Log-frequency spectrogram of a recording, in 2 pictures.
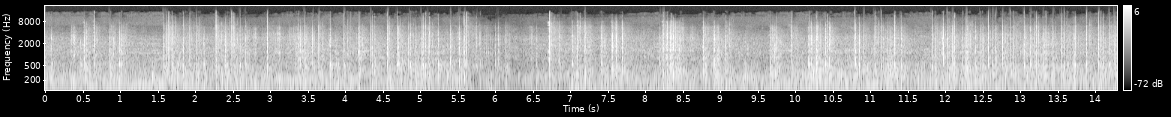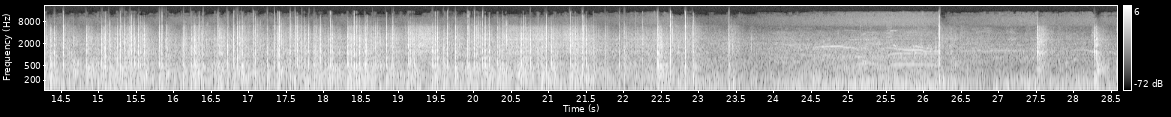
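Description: Fireworks display: a rapid, continuous barrage of bangs and crackles from bursting aerial shells, thinning out to a few scattered bangs in the last few seconds.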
